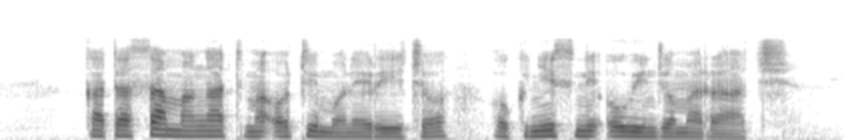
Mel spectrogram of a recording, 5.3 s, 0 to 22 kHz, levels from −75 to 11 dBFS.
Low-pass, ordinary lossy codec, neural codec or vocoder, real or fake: 7.2 kHz; none; none; real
